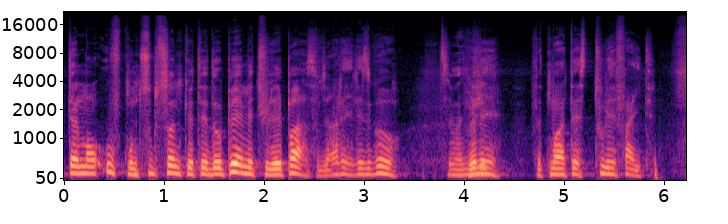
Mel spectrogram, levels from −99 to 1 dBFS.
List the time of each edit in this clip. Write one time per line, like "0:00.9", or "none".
none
